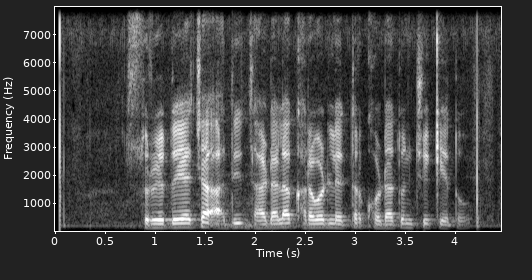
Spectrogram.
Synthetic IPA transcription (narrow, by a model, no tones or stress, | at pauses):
sɾujod̪jat͡ɕjaʔad̪iːt̪̚d͡zʱaɽalakʰəɾʋəɽlet̪əɾkʰoɽat̪unt͡ɕiːket̪o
